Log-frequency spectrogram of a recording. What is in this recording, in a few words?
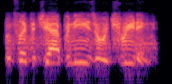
dlg, hungarian; War Thunder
